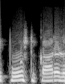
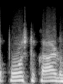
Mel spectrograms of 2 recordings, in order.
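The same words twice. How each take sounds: First: कार्ड broken into "kaa-rad"; extra-vowel कार्ड. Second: कार्ड as one syllable, "kaard"; clean कार्ड. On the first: Teacher showing the error, "kaarad" for कार्ड. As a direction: slip a short a between r and d in कार्ड. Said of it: "नहीं होता". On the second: Teacher correcting, no extra vowel in कार्ड. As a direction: join r and d directly in कार्ड. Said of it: "post कार्ड होता है". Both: Shown as a demonstration.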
